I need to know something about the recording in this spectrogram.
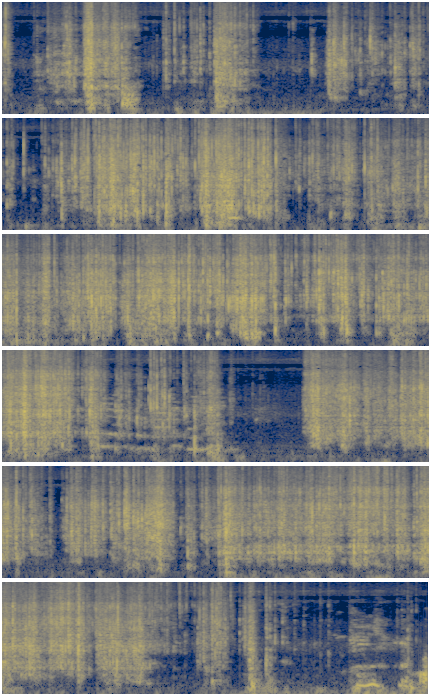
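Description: Water bubbles and simmers in a pot.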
